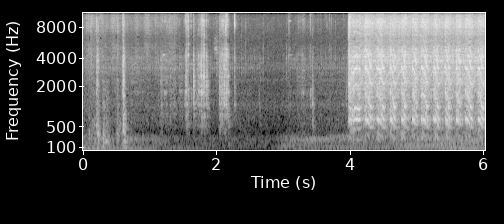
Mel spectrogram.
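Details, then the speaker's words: 1986 Toyota van that sat about 5 years, new starter just fitted, cold day: clicks and handling, then even cranking about three to four turns a second, never catches; crank no start, no fuel delivery, owner suspects fuel pump. "Little starting fluid, see what happens. All right, so we got spark. Not sure we're getting fuel."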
